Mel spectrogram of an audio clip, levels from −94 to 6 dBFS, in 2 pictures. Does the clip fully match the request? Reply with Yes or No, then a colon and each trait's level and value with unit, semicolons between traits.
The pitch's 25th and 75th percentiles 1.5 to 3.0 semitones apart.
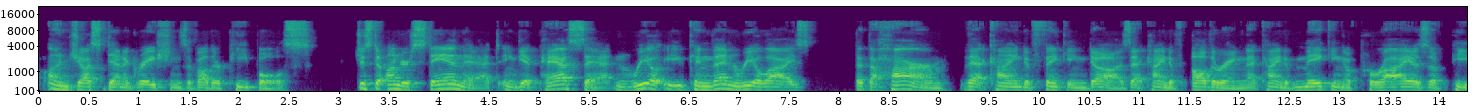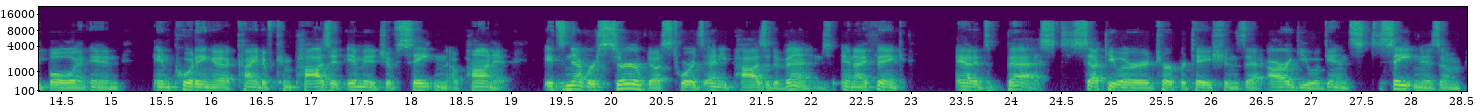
No: average, 4.8 semitones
